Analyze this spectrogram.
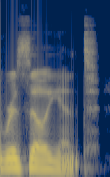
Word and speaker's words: resilient: year, but she's incredibly resilient. She always finds a way to keep moving forward. Here's a pronunciation note. The stress falls on the second syllable reil yent.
